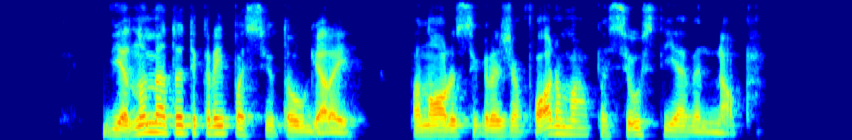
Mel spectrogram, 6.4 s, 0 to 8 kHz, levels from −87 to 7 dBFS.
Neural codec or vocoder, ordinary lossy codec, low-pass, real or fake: none; Opus, 24 kbps; 7.2 kHz; real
